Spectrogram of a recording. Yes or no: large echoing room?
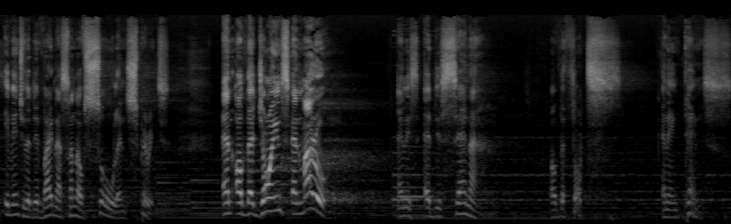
yes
